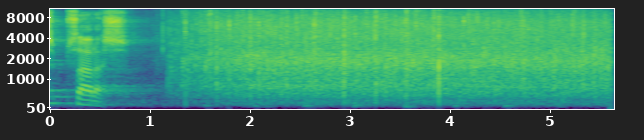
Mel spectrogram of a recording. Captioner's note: audience applauding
